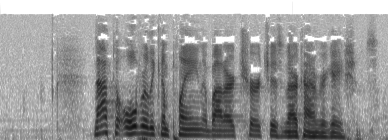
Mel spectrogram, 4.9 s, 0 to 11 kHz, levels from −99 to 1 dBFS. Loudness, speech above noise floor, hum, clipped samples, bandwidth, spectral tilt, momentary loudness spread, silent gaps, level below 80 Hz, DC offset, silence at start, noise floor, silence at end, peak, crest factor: -15 LUFS; 34 dB; none; under 0.1%; 8 kHz; -7.5 dB/octave; 12 LU; none; -36 dBFS; under 0.1%; 0.8 s; -48 dBFS; 0.15 s; 0 dBFS; 16 dB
